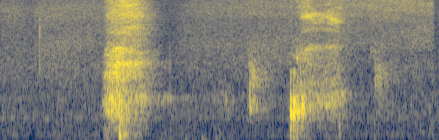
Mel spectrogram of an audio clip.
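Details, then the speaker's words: Small dog with intermittent coughing bouts, set off by loose palpation of the trachea, gives two short, harsh honking coughs; a tracheal collapse (goose honk) cough. "little Tula the YouTube Star she has intermittent boats of coughing when I fairly Loosely palpate her wind pipe or her trachea as you'll notice here she's going to"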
